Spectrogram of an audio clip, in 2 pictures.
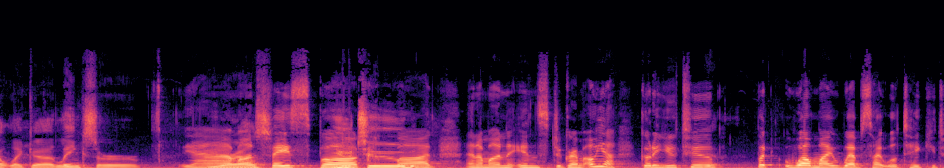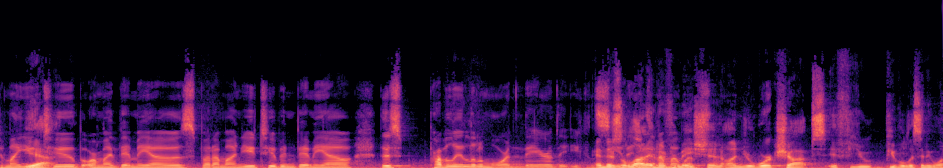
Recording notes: In this episode we record on location at Hales Ales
